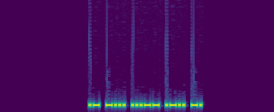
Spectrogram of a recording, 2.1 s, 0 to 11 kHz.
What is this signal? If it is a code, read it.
Morse code, heard as a keyed tone, about 70 wpm, 700 Hz. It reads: AB3LN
